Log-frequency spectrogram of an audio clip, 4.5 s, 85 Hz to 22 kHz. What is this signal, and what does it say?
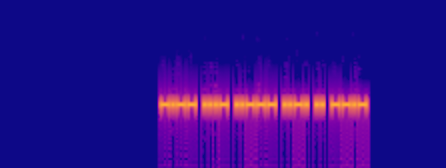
Morse code, heard as a keyed tone, about 41 wpm, 700 Hz. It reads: YV2FIQ
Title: DXCC-100 Call Signs - 6 Characters - 45wpm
